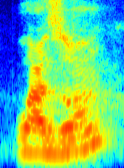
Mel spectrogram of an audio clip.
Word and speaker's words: poison: Por ejemplo, lo tenemos en pantalla, poison. Aquí se pronuncia una Z bien sonora, significa veneno. Pero si usted dice poisson, pescado. Poisson, pescado. Poison, veneno.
